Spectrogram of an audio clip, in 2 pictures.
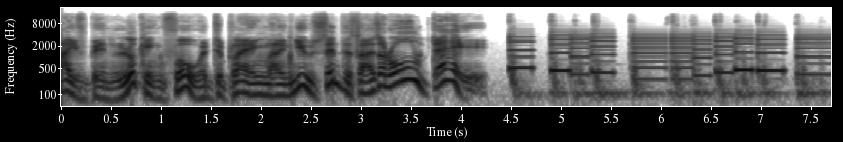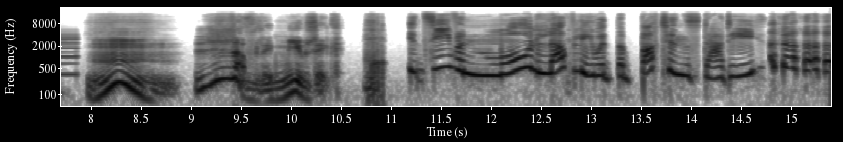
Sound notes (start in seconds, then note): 4.4 playing theme song; 10.8 snorting; 14.8 laughing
